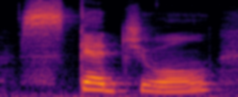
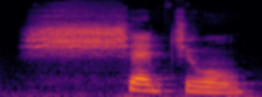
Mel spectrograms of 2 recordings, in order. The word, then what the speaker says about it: schedule: the British pronunciation Americans say scared with asker schedule and British say Shh edge will schedule but hopefully my video will help you it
